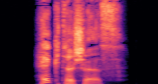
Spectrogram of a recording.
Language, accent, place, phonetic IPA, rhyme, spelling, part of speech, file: German, Germany, Berlin, [ˈhɛktɪʃəs], -ɛktɪʃəs, hektisches, adjective, De-hektisches.ogg
- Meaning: strong/mixed nominative/accusative neuter singular of hektisch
